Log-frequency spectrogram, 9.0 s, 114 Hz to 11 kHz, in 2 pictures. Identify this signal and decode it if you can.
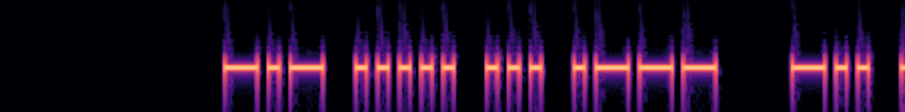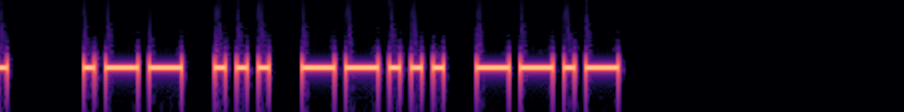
Morse code, heard as a keyed tone, about 21 wpm, 700 Hz. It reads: K5SJ DE WS7Q
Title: USA Callsign DE Callsign - 4 Characters - 22wpm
